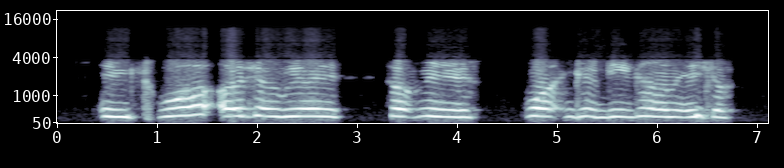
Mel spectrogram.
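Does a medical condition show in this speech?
Yes: cerebral palsy.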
